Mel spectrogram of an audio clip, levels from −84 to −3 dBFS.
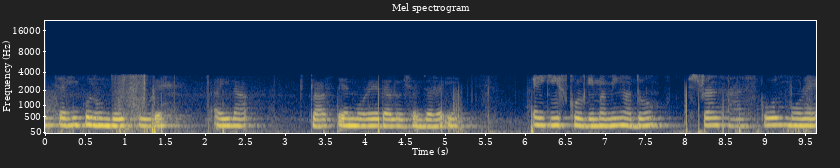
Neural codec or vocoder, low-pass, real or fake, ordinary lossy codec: none; 3.6 kHz; real; none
